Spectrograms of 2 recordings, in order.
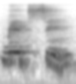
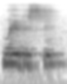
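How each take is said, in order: First: The middle 'i' vowel is dropped. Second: The middle 'i' vowel is pronounced. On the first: The speaker calls it right. "I will not be pronounced" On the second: The speaker calls it wrong.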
